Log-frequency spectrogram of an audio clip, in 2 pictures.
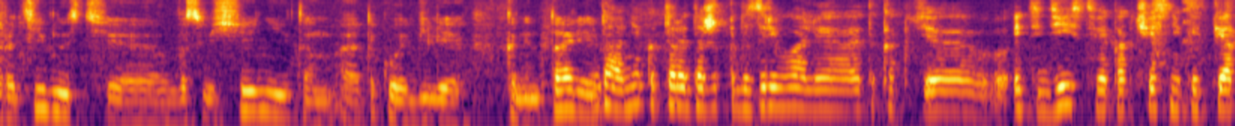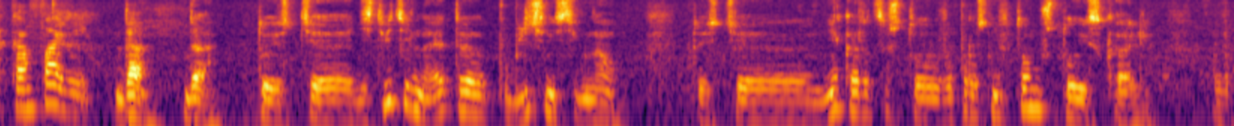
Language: Russian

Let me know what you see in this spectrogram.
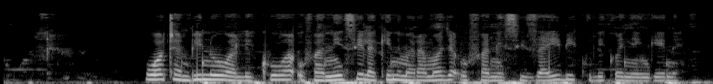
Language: Swahili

